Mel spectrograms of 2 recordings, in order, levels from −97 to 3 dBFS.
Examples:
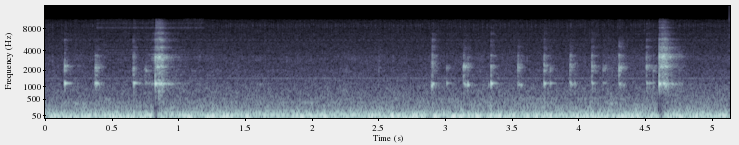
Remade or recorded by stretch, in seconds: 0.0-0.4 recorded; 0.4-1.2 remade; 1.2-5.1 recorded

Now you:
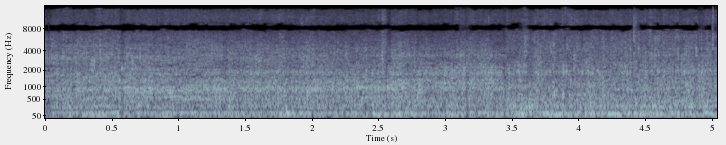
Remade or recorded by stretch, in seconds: 0.0-1.3 recorded; 1.3-4.3 remade; 4.3-5.0 recorded

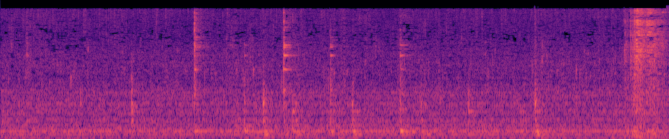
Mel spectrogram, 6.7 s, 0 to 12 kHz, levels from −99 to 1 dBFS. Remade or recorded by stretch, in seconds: 0.0-6.7 recorded

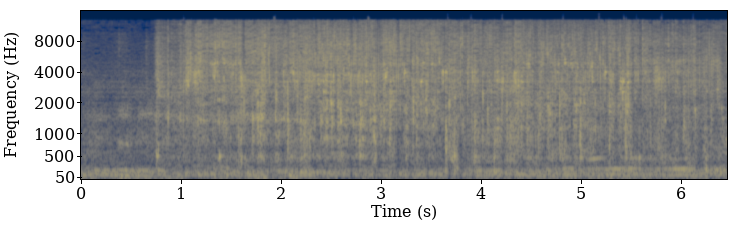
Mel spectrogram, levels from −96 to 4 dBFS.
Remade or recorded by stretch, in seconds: 0.0-2.3 remade; 2.3-3.6 recorded; 3.6-4.4 remade; 4.4-5.5 recorded; 5.5-6.5 remade

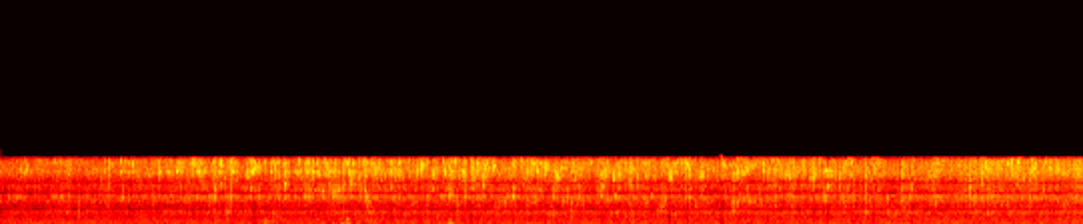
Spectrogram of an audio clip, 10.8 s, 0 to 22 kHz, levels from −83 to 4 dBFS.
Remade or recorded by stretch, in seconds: 0.0-1.8 recorded; 1.8-6.7 remade; 6.7-7.5 recorded; 7.5-8.2 remade; 8.2-10.8 recorded

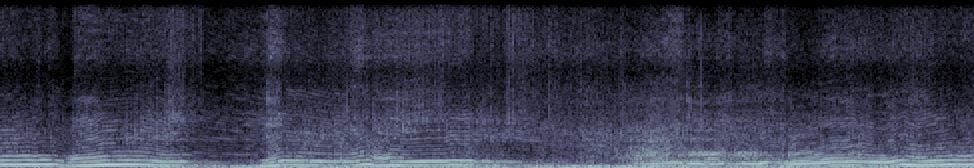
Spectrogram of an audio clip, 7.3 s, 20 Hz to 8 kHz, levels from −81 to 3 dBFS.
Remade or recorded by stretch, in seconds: 0.0-4.7 recorded; 4.7-5.7 remade; 5.7-7.3 recorded

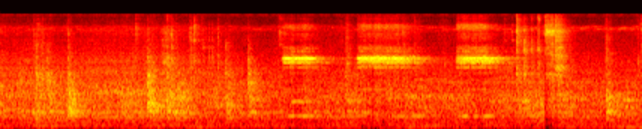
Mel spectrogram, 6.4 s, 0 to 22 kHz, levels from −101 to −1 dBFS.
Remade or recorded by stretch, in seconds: 0.0-6.4 remade

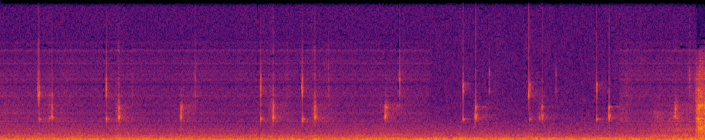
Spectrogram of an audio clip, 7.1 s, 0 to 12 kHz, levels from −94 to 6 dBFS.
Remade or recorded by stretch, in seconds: 0.0-4.3 remade; 4.3-6.2 recorded; 6.2-7.1 remade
